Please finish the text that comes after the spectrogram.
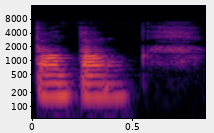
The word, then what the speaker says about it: Tintin: Then in 1929, the big guy hits: Hergé's bare J's TINTIN (pronounce tawn-tawn) first appears in LE PETIT VINGTIEME, but he's big enough deal were actually devoting the whole next episode to him.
